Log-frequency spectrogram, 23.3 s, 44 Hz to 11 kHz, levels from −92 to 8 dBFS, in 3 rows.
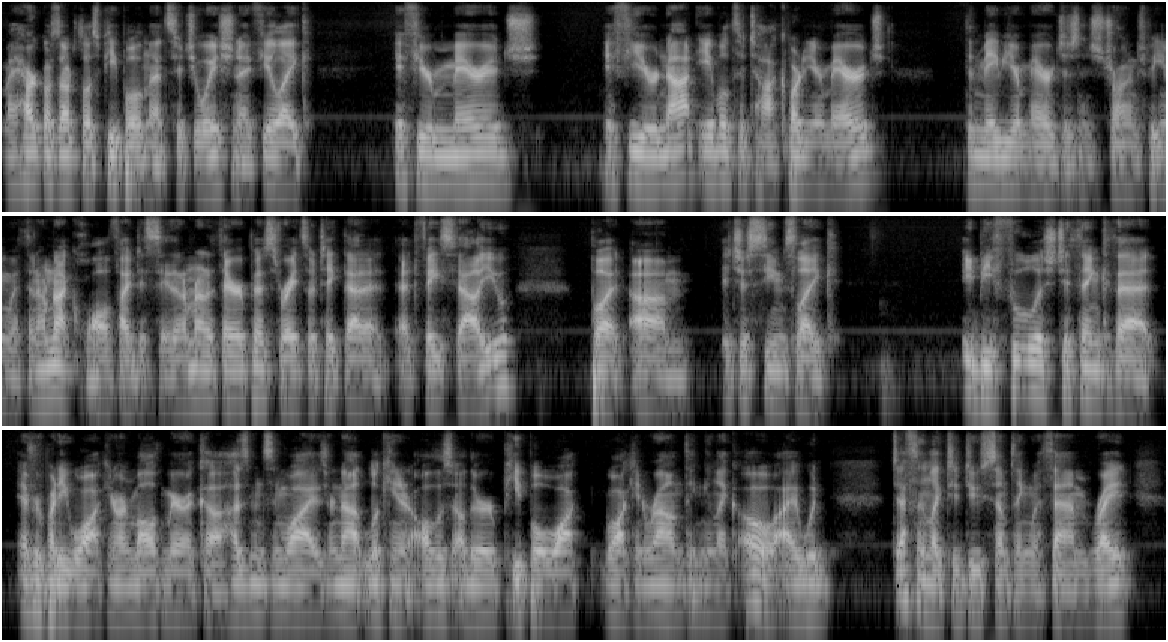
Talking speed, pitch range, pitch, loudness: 260 wpm, 90-100 Hz, 95 Hz, -25 LUFS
